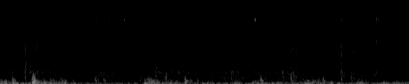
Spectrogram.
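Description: Footsteps on dry, crusted bare ground: irregular scuffs and gritty crunches, loudest in the first half second and fainter after.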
